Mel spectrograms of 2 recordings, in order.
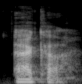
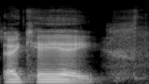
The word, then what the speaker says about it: aka: Aka. Yeah, she should pronounce this AKA. Some of them pronounces this AKA, some just pronounce it Aka.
